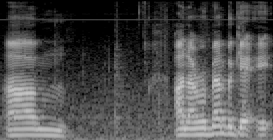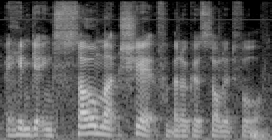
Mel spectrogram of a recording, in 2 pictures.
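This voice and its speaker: A man with a modern British Received Pronunciation accent streams a game, giving chatty, bantering commentary full of swearing. His voice is medium-pitched, pushed and bright, at a normal speed.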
